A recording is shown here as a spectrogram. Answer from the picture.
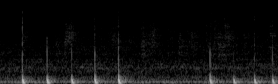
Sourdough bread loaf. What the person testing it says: pretty hollow sounding, which sounds great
